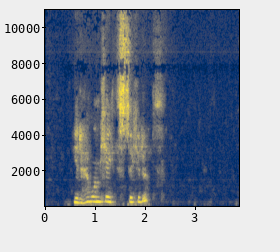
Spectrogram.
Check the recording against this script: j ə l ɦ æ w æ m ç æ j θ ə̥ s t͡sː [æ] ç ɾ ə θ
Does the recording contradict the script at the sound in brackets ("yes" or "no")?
no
